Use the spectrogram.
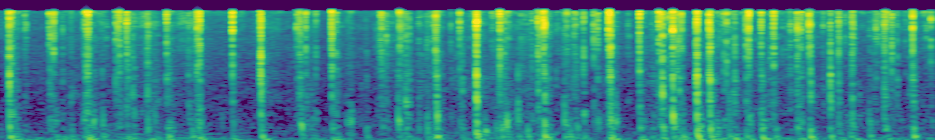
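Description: Fingertips type rapidly on the plastic keys of a backlit laptop keyboard. Quick, irregular, quiet clicks each carry a soft low thud and a bright tick and die away almost instantly, forming a steady patter of taps.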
